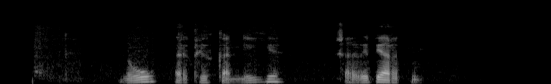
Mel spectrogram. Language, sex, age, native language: Icelandic, male, 50-59, Icelandic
